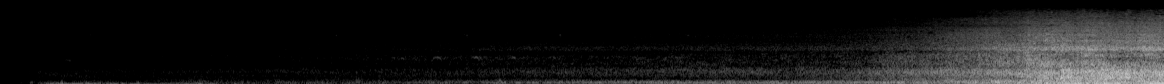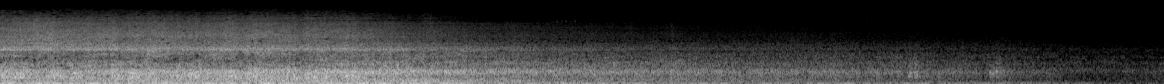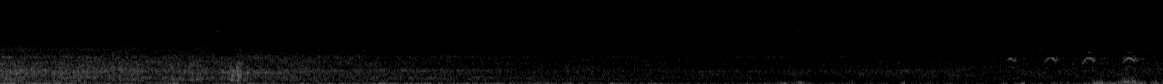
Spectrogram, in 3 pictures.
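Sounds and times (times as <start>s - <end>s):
train wheels rushing on rail: 3.7s - 27.4s.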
